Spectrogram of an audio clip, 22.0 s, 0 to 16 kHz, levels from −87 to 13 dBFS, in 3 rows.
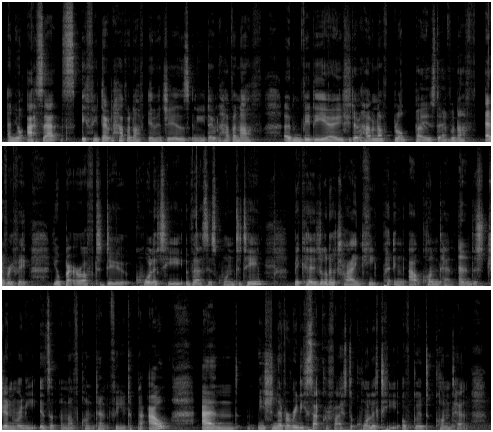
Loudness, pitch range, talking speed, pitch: -37 LUFS, 160-185 Hz, 175 wpm, 170 Hz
